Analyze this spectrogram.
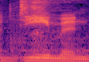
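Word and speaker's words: daemon: this is you know demon with the the EA even though you normally pronounce that demon anyway but that's a smarter design for magic because it means that you can just include demons.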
